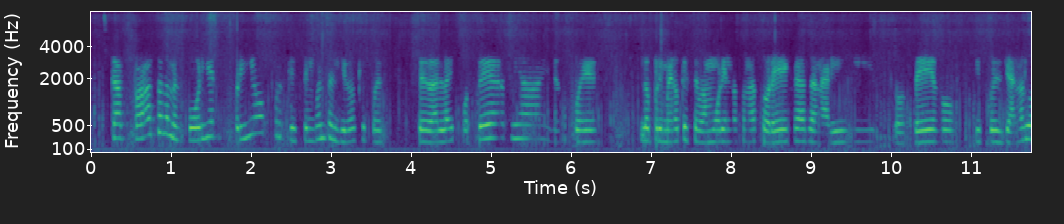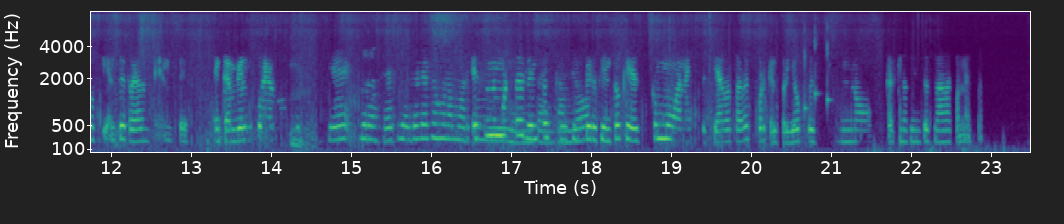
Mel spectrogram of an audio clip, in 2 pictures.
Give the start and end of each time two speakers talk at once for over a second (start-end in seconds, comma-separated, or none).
16.5-18.0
